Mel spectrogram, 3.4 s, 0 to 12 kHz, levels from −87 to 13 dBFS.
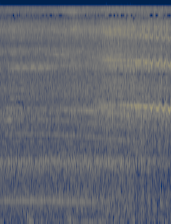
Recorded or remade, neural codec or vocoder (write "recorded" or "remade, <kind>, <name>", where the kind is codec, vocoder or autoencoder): recorded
